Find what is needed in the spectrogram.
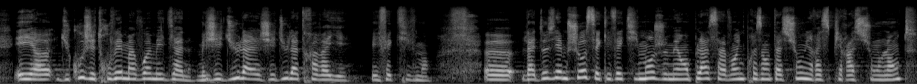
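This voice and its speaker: This woman's voice sits high in pitch, and her intonation stays fairly even. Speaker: conference speaker and professional actor. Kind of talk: conference Q&A. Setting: stage with audience.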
